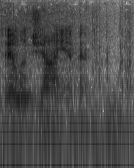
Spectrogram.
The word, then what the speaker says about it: Elagian: Elagian, I kept pronouncing that wrong. But it's just spelled so weird. It's like elegant, but Elagian.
